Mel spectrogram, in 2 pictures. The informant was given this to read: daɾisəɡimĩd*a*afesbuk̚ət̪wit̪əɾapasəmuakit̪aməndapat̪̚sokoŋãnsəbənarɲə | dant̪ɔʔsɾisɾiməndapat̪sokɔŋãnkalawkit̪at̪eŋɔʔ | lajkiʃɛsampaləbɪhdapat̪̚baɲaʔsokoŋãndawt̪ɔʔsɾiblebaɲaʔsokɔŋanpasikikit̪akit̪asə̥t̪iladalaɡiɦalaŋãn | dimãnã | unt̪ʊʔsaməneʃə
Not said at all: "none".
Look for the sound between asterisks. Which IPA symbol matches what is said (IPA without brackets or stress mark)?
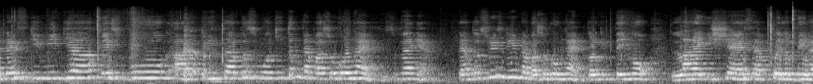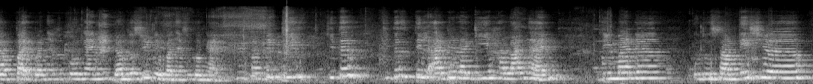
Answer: i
